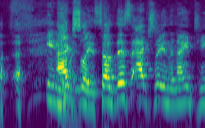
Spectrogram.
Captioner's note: laugh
